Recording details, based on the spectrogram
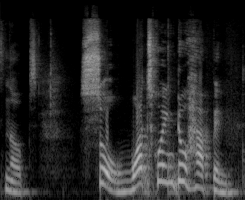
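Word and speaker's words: snRNP: ribboucle proteins and these are pronounced used as snurps. Okay, not snips. You call them as snubs. Small nuclear ribboucle proteins pronounced as snurps.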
